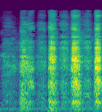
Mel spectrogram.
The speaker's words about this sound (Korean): 근데 숨소리가 왜 그래요?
